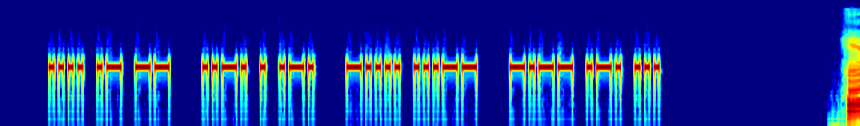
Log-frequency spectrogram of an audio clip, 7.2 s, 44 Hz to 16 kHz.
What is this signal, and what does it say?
Morse code, heard as a keyed tone, about 30 wpm, 700 Hz. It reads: HAM FER 63 YRS
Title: Practice QSO - Exchange 3 - More Info - 30wpm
